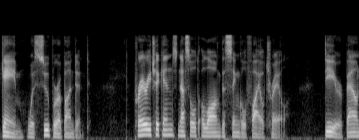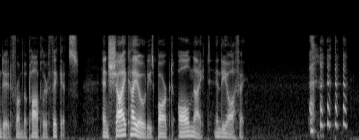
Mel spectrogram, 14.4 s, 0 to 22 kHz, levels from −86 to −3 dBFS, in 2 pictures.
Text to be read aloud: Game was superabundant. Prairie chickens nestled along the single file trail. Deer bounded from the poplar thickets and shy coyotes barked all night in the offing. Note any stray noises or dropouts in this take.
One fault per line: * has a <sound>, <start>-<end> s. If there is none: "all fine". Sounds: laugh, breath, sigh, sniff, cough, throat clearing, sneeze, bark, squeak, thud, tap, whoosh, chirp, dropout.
* has a laugh, 13.3-14.1 s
